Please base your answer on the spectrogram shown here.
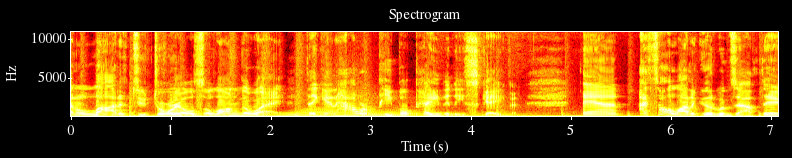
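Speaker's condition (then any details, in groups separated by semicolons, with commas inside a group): No condition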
